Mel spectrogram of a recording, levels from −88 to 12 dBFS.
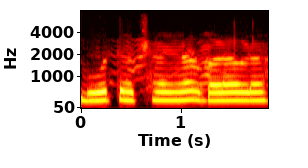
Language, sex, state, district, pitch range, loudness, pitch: Hindi, male, Bihar, Jamui, 250-255 Hz, -12 LUFS, 250 Hz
